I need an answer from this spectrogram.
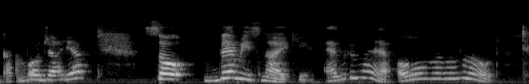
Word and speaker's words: Nike: Nike, maybe it sounds a little bit strange for you, but it is the name of the sports equipment firm. You have to pronounce it not Nike, but Nike. Okay, so where is Nike?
